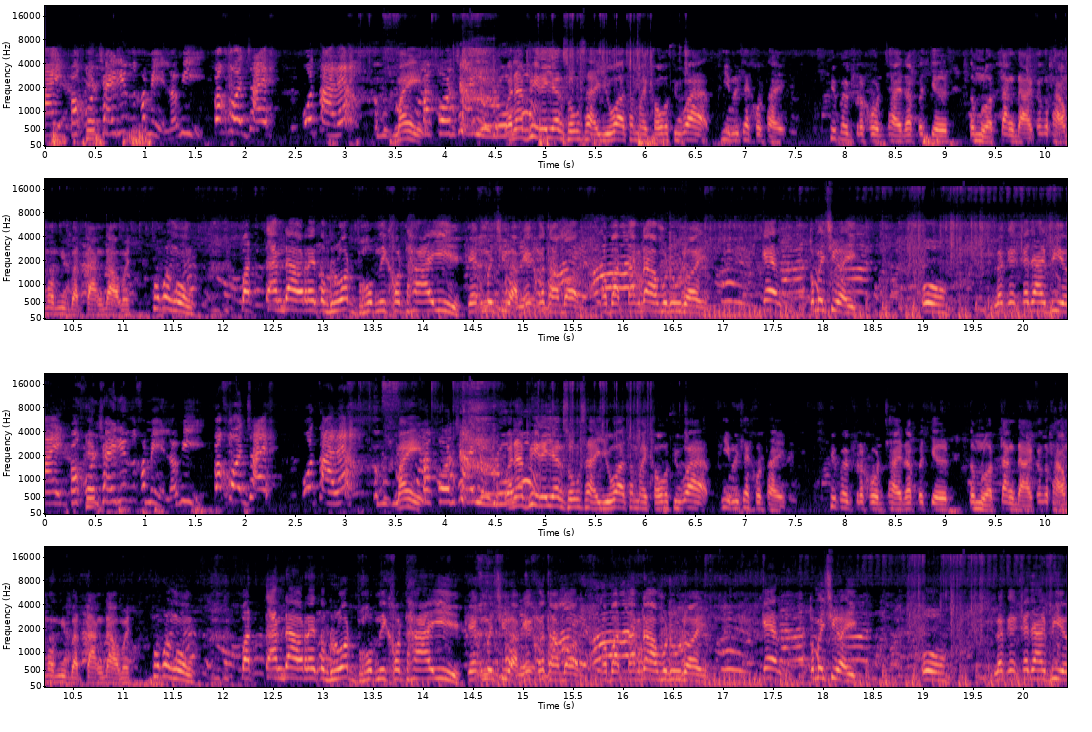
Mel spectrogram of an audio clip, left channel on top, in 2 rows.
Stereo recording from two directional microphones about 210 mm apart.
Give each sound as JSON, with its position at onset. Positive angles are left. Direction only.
{"t": 0.0, "sound": "a sound", "side_deg": -50}
{"t": 3.5, "sound": "speech", "side_deg": -10}
{"t": 19.7, "sound": "speech", "side_deg": -5}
